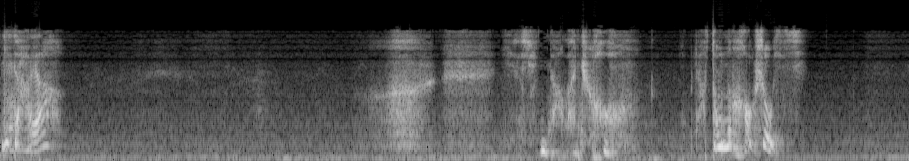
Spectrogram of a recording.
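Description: A woman speaks close by, tense and pleading, her voice rising.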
